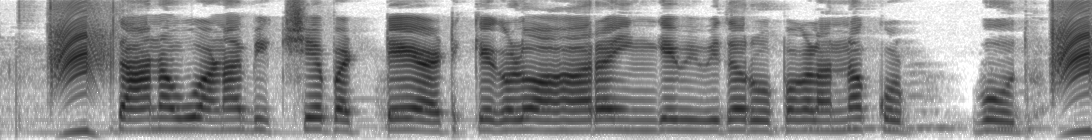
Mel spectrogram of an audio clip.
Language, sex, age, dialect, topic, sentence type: Kannada, female, 25-30, Central, banking, statement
